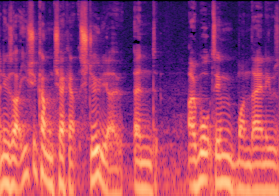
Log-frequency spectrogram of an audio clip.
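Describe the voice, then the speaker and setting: A man talks with a southern English accent and fairly even intonation. His tone is dark and mellow, somewhat breathy. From southern England, Portsmouth area. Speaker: music producer. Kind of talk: casual interview chat.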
